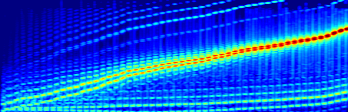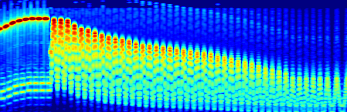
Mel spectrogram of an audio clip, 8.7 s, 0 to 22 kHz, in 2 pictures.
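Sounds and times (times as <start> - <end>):
sine wave with LFO: 0.1 - 8.6.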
